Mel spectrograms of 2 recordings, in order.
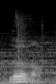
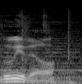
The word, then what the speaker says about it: Louisville: Louisville. Yeah, right. But that's because I've been taught. I think like when I was raised, it was Louisville, but Louisville. They tell me that's the right way to say it.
